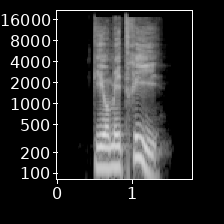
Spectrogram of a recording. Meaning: geometry
- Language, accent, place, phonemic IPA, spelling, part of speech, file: German, Germany, Berlin, /ɡeomeˈtʁiː/, Geometrie, noun, De-Geometrie.ogg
